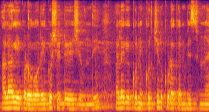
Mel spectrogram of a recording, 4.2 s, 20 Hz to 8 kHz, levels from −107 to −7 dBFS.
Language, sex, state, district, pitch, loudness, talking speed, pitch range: Telugu, male, Telangana, Adilabad, 130 Hz, -17 LUFS, 155 wpm, 120-140 Hz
